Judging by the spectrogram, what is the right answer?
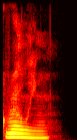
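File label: "growing", American English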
